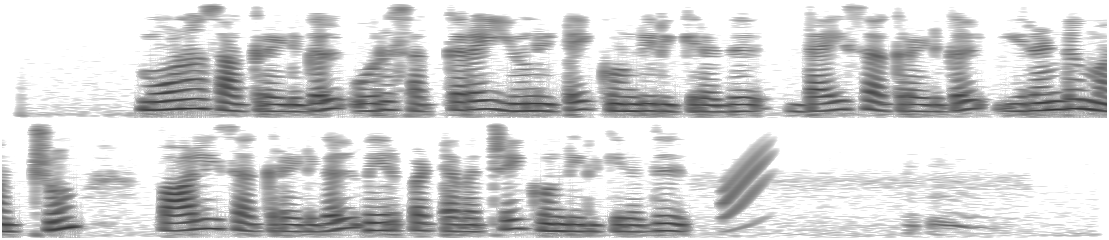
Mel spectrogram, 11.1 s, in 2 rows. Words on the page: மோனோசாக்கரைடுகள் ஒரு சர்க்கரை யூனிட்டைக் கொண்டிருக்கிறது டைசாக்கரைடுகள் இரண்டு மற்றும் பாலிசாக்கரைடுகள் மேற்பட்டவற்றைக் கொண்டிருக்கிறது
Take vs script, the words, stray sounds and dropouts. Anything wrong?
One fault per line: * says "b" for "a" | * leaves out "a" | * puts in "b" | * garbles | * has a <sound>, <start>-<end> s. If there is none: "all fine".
* has a chirp, 9.2-9.5 s
* has a throat clearing, 10.1-10.6 s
